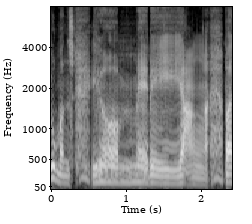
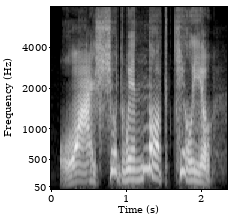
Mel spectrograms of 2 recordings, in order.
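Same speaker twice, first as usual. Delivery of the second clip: fearsome, dreadful, furious anger; 4 semitones higher than usual. Reading a story, a grandmother answers a Viking's plea for mercy, in a dreadful angry voice. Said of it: "in a dreadful angry voice".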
